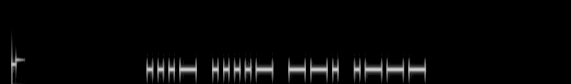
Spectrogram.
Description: Morse code, heard as a keyed tone, about 22 wpm, 700 Hz. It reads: V4GJ
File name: practice / 22wpm / Four Letter-Number Combinations - 22wpm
